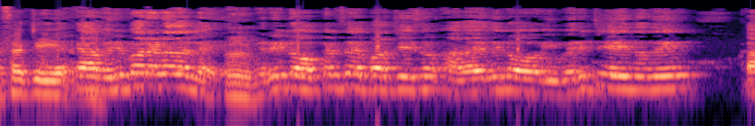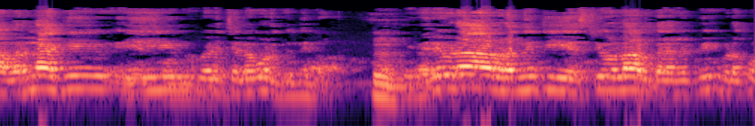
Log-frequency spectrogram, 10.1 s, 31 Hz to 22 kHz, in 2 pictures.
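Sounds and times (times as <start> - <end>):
person talking: 0.0 - 2.0, 5.0 - 9.7.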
